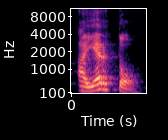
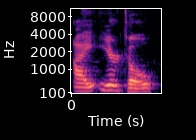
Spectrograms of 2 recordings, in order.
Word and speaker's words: Airto: Oh, and by the way, Mazzy, it's pronounced Aierto, not Airto.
